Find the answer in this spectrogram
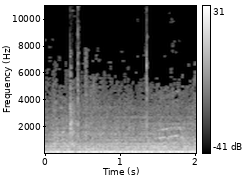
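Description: Falafel frying in a deep fryer: oil sizzling over a steady low rumble, with a few sharp metal clicks from a falafel scoop as balls of mix are dropped into the oil.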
